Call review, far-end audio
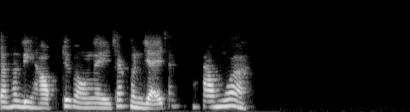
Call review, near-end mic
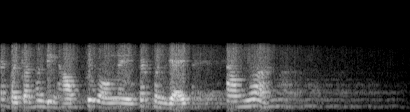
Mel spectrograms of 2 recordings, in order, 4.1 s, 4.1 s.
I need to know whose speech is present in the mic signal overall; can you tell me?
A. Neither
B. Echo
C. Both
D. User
B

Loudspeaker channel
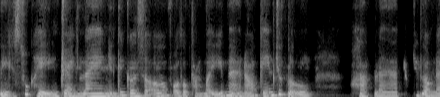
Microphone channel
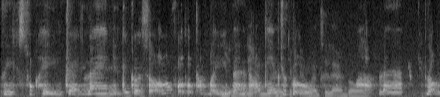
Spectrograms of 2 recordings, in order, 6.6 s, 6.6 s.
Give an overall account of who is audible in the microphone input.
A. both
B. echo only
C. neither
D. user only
A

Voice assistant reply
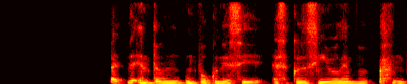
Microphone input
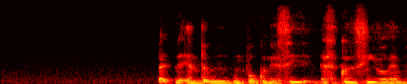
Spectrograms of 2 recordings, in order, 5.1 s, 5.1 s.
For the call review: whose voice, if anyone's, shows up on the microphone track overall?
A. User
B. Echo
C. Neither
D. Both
B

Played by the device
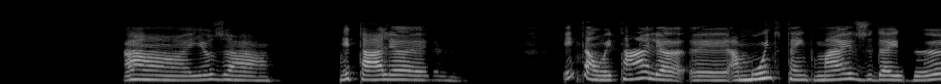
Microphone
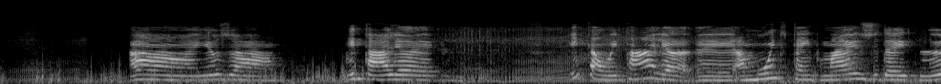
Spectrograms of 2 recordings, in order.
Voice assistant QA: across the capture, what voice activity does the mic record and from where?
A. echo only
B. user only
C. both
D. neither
A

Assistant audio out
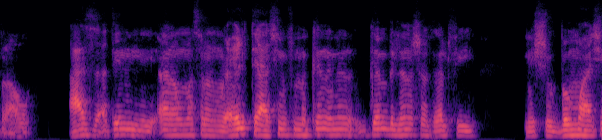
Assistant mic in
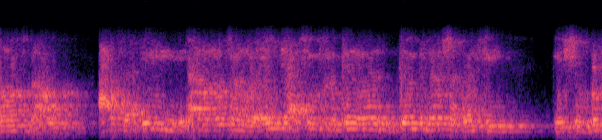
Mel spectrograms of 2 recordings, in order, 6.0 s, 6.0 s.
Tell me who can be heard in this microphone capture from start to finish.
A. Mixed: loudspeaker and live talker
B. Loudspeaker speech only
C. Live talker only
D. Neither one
B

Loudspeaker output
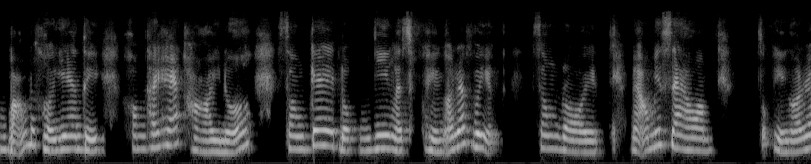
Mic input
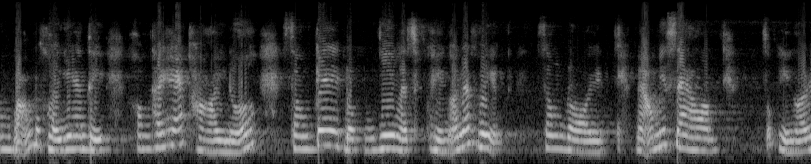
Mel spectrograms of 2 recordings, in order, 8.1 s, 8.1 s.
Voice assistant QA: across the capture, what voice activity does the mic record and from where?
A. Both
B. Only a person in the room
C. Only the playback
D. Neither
C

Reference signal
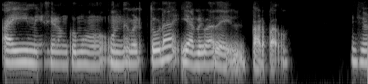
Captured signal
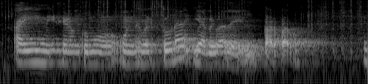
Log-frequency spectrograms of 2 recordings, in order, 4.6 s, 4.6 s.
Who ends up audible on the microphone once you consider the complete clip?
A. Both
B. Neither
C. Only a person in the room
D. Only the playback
D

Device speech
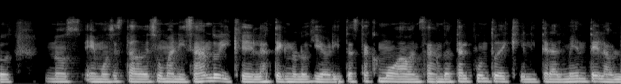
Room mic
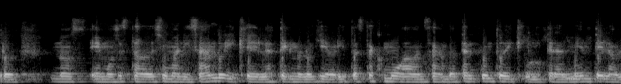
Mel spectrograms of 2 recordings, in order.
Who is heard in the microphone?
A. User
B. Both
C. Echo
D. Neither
B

